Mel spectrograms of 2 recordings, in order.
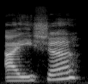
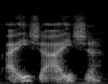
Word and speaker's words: Aisha: It's pronounced Aisha. Coach, like the song Aisha.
